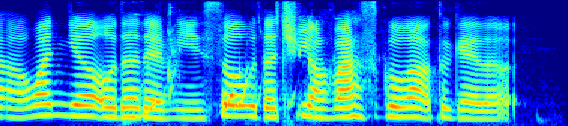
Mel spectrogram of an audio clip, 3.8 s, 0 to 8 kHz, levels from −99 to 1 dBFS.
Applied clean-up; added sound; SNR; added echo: neural mask model DeepFilterNet 3.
